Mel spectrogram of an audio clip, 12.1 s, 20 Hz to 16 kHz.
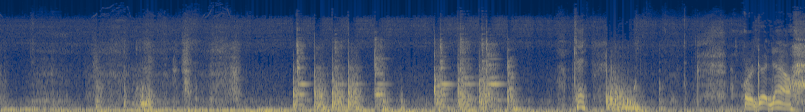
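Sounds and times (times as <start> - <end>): hammer knocking on wood: 4.4 - 7.8.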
